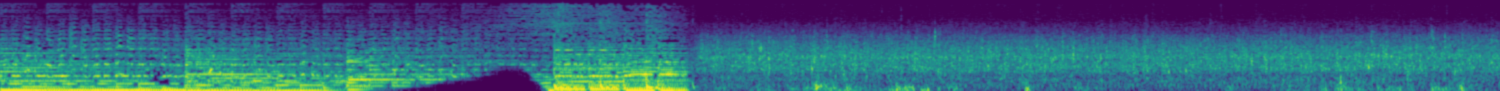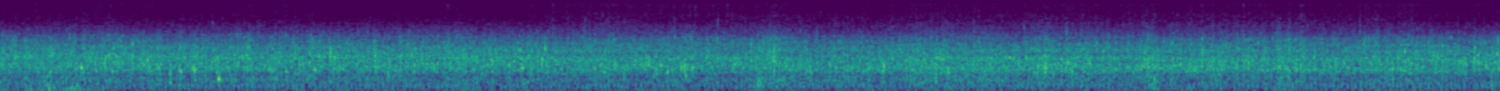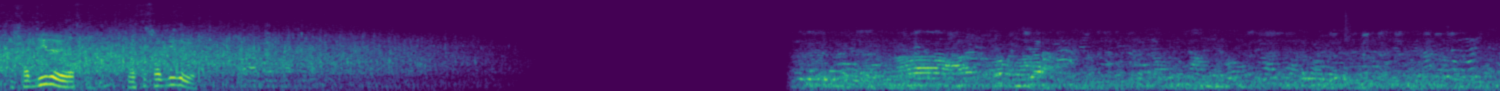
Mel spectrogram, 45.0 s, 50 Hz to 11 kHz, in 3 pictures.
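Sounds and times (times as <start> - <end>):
fish splashing in shallow water: 7.2 - 35.1.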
